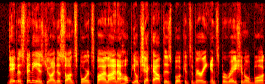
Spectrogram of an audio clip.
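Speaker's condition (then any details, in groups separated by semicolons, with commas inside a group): No condition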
